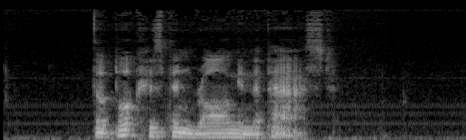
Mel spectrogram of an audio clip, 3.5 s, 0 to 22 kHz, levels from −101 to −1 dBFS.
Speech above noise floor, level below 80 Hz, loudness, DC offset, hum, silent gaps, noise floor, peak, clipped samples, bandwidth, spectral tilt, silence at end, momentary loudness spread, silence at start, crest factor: 34 dB; -60 dBFS; -36 LUFS; under 0.1%; none; none; -69 dBFS; -20 dBFS; under 0.1%; 16.5 kHz; -7 dB/octave; 1 s; 6 LU; 0.7 s; 18 dB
